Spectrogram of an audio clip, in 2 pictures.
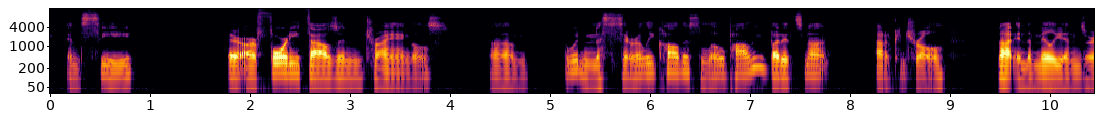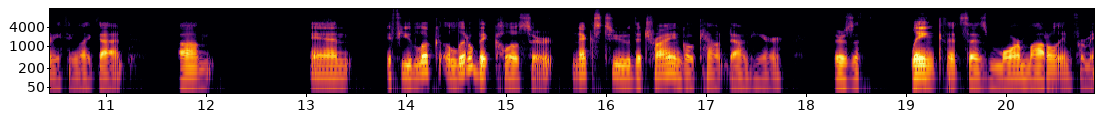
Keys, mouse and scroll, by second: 6.7-7.3 scroll up 1, 8.8 click, 12.8 click, 14.6 shift+click, 18.6 click.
